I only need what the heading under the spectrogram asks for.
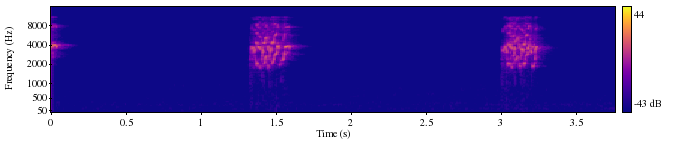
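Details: Rosy-faced lovebird kept in a windowside cage with four companions, giving harsh buzzy chirps at a steady pace roughly every one and a half seconds, three calls heard.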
